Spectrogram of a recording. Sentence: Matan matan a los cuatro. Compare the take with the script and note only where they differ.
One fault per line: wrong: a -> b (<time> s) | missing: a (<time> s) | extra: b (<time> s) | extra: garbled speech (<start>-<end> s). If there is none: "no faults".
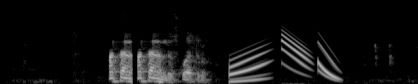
no faults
